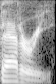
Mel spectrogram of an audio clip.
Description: Prononciation du mot battery en anglais (fichier audio)
Prononciation du mot : battery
